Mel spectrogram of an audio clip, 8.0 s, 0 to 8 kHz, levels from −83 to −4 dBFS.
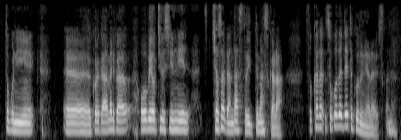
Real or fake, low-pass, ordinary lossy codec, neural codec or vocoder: fake; 7.2 kHz; MP3, 32 kbps; codec, 16 kHz, 0.5 kbps, X-Codec, WavLM features, trained on Multilingual LibriSpeech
